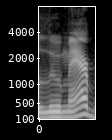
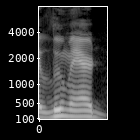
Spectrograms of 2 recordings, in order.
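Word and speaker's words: Lumière: Lumiere. Stop. Can you not say his name? – You say Lumiere. – Lumiere. – It's Lumiere. – Lumiere. Lumiere. – There you go.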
